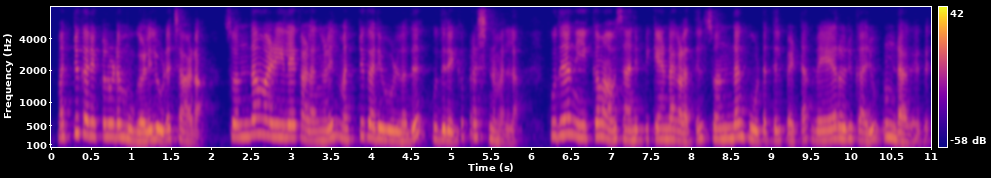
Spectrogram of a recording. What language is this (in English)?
Malayalam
